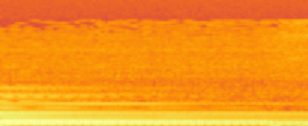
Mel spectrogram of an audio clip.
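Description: Background acoustic guitar music: a strummed chord ringing on and slowly fading.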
